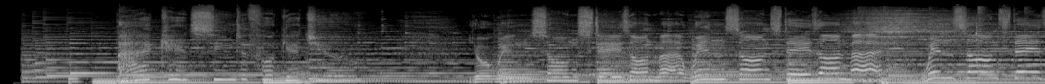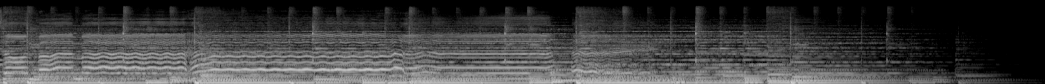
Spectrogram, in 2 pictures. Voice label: Wind Song Perfume Commercial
